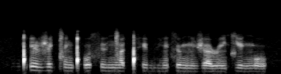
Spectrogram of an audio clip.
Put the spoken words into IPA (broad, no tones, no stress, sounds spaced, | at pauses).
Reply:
ǃʼ ẽ ʐ e ǀ ẽ ǃʼ o s ɨ ŋ͡ǀ ɐ ǃʰ e bʱ ẽ s ɵ ŋ ẽ ʒ ɐ ɹ ẽ t͡ɕ e ŋ o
